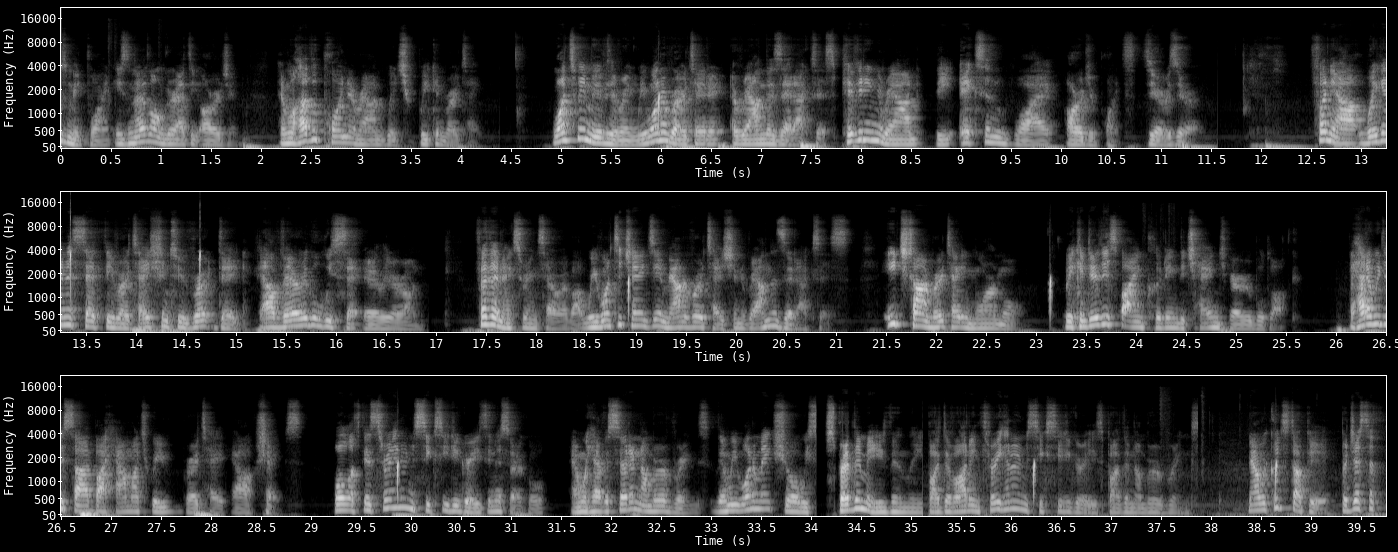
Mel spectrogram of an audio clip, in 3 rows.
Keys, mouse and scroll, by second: 0.0-1.7 typing, 1.8 click, 5.7 click, 8.0 click, 9.1 click, 12.2 click, 13.2 click, 14.5 click, 15.4 click, 18.3 click, 21.7 click, 22.2 click, 22.4-23.4 typing, 24.1 click, 24.8 click, 27.0 click, 27.9 click, 32.2 click, 34.1 click, 34.4 click, 34.8 click, 34.9 click, 36.4 click, 37.3 click, 38.1 ctrl+c, 38.3 ctrl+v.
